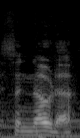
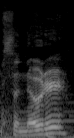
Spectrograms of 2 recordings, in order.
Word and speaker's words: Sonoda: So there's one guy called Yuki Sonoda, but they can't pronounce his name right sometimes, so they call him Sonoder.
